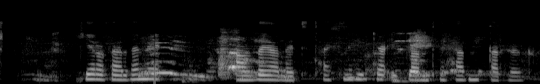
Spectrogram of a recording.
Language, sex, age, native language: Icelandic, female, 30-39, Icelandic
